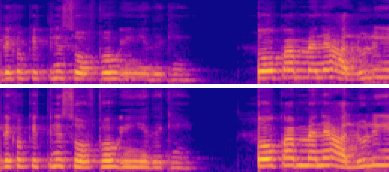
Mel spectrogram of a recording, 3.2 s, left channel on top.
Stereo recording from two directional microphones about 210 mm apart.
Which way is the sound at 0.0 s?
50° right (ahead or behind).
